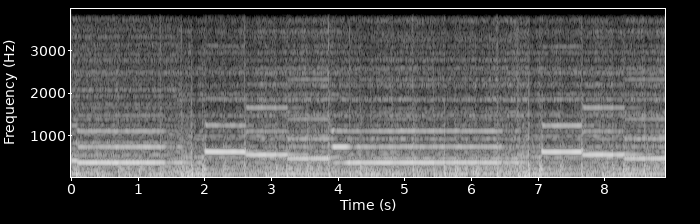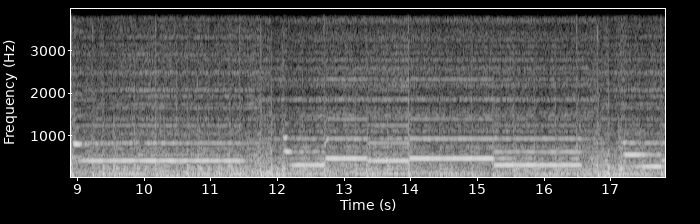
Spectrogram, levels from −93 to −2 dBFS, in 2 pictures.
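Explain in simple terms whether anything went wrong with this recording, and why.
Gain pumping runs through the whole clip: the level dips modestly under each loud sound, likely from the level being set too high and a fast limiter reining it in. Unlike a noise gate, the background never drops to silence.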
